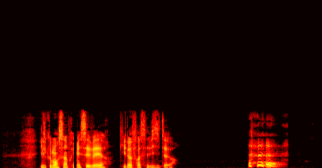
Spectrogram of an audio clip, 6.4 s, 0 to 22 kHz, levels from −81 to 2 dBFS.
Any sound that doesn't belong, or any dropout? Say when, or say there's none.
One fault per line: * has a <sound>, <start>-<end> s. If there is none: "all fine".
* has a dropout, 1.5-1.5 s
* has a laugh, 5.0-5.8 s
